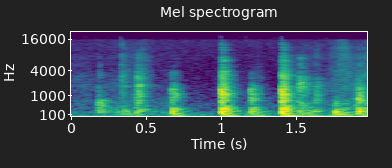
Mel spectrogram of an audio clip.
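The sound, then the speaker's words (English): An office chair's height being adjusted: a quick run of about eight creaky mechanical clunks, two of them noticeably louder, in a loose, uneven rhythm with no talking. “My chair doesn't go any lower. It does.”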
